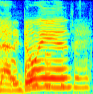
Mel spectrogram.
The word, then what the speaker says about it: Adedoyin: my name is Oyin Adedoyin, and I was like, I've never met someone where their last name rhymes with their first name.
